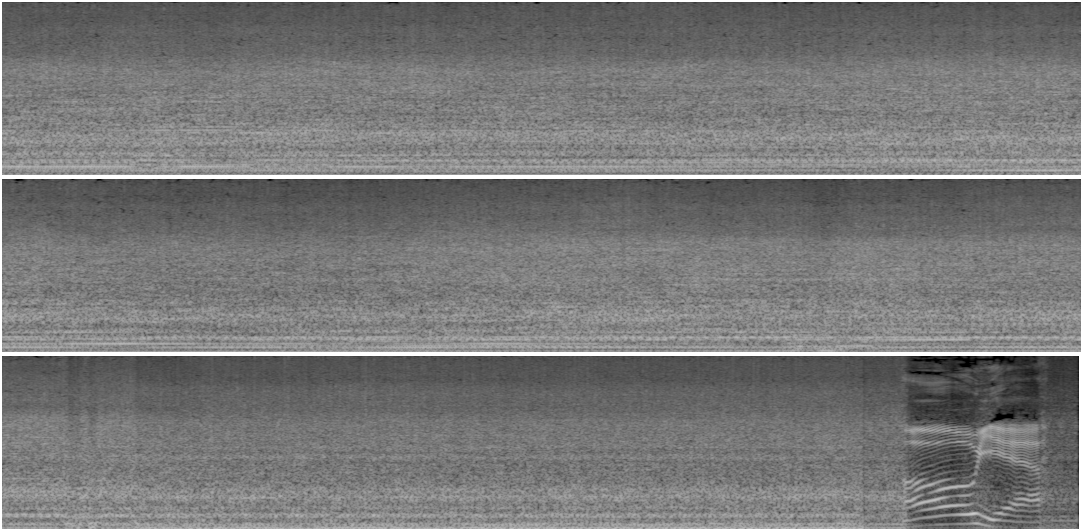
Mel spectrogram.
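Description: Dodge Ram's Cummins diesel engine idling steadily, its low note shifting about halfway through. The transmission and transfer case have just been filled, and the engine is running before a test drive.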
